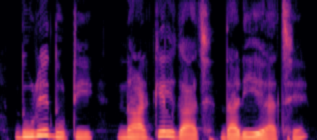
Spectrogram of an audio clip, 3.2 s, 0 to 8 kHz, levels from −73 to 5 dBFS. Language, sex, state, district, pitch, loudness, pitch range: Bengali, female, West Bengal, Cooch Behar, 205 Hz, -15 LUFS, 190-255 Hz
